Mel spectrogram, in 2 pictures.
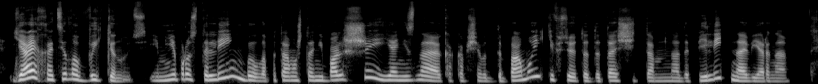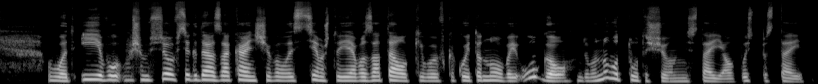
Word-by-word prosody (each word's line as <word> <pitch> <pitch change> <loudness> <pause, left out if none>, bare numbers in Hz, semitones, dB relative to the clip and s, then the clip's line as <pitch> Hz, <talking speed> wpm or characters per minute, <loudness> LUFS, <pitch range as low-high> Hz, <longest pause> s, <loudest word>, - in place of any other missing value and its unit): я 245 +8 +10
их 320 - +5
хотела 230 +2 +2
выкинуть, 190 -1 -3
и 180 0 -8
мне 200 +5 +1
просто 240 -3 0
лень 285 - +2
было. 175 -7 0
Потому 185 0 -2
что 190 - -4
они 185 0 -1
большие, 220 - +1
и - - 0
я 200 0 +2
не 195 0 0
знаю, 195 -6 +2
как 165 - -13
вообще 165 0 -6
вот 150 -2 -10
до 165 - -7
помойки 220 - +1
всё 190 -2 -2
это 165 -1 -4
дотащить, 165 +1 -3
там 160 -1 -4
надо 155 -1 -7
пилить, 210 +12 0
наверно, 155 -5 -1 0.8
вот. 170 -3 +1
И 225 +1 +3
в 205 - -2
в 205 - 0 0.2
общем 200 +1 -2
всё 245 +5 +2
всегда 210 -1 +3
заканчивалось 185 -3 +1
тем, 200 -5 0
что 180 +2 -5
я 175 - +2
его 175 0 +2
заталкиваю 175 -2 +1
в - - -17
какой-то 180 +1 -2
новый 175 -4 0
угол. 160 - +2
Думаю: 170 +3 -5
"Ну, - - -1
вот 255 - +1
тут 185 -5 -3
еще 155 0 -4
он 145 +1 -8
не 145 - -10
стоял, 140 -3 -4
пусть 170 0 -8
постоит". 150 -3 -7
185 Hz, 205 wpm, -22 LUFS, 160-210 Hz, 0.8 s, я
